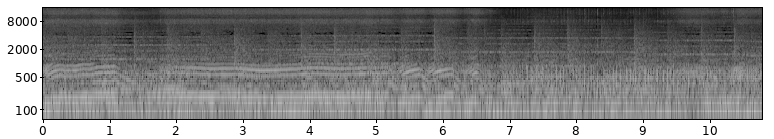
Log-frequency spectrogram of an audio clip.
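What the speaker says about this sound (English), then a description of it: "The Echo 800P chainsaw is specifically manufactured to cut large and thick woods like this." Echo 800P chainsaw cutting through thick wood, a loud, continuous engine whine that rises and dips in pitch as the bar bites into the log, heard without pause throughout.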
